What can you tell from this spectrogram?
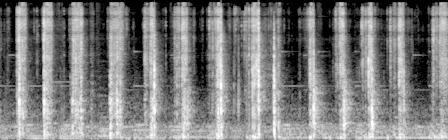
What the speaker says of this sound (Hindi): अब मैंने यहाँ पे लिया है लार्ज साइज का प्याज, और इसको हम रेगुलर तरह से स्लाइस कर लेंगे।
